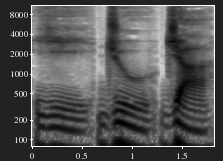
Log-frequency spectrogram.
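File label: "yijuja", concatenated syllables; Affixing experiment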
